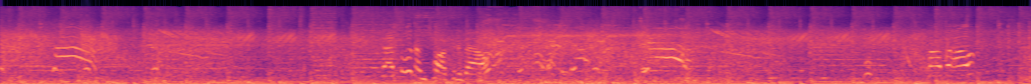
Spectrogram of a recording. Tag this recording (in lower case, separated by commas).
music, speech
